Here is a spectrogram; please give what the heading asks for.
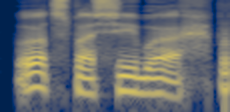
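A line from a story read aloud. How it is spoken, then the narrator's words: Mutter. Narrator (Russian): пробормотал бульдог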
